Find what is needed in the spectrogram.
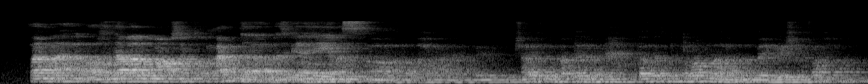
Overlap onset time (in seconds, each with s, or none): none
